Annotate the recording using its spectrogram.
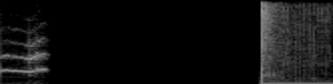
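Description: Sound effects of a logo animation: a brief wavering, whistle-like tone at the start, then about one and a half seconds in a sudden loud hissing burst over a steady low hum.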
